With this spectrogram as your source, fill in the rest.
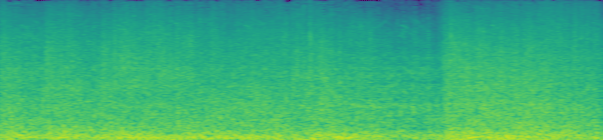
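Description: Guns fire rapidly.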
